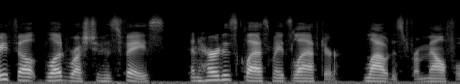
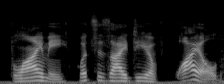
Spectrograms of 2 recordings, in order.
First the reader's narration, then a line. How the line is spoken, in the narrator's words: Ron muttered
